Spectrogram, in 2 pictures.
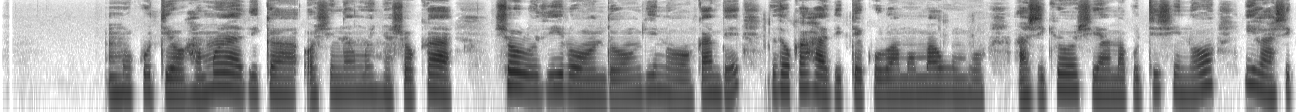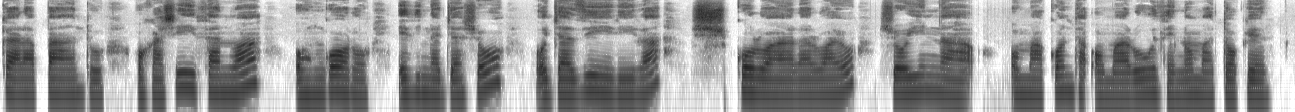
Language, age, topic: Oshiwambo, 25-35, agriculture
